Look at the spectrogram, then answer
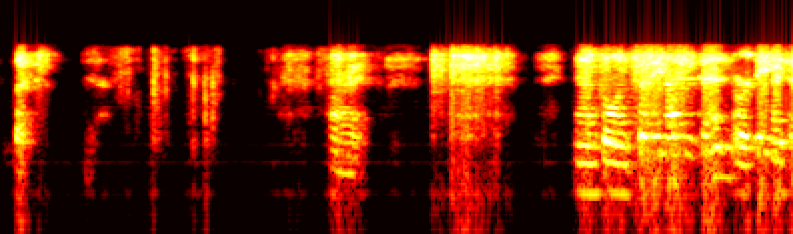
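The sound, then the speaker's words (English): Dice clatter and tap against a hard tabletop in a quick series of sharp clicks and rattles for a weather-predicting roll in a game, followed by a busier stretch where someone talks over more rattling. “Yeah, it is an extra dice.”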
